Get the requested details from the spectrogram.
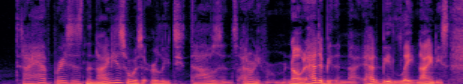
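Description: A man's somewhat breathy, fairly high-pitched voice with lively intonation. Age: 30s. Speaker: podcast host guest. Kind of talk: casual chat. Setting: video call.

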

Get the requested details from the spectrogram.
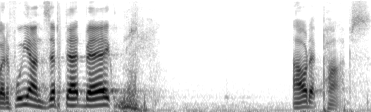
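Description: With a Midwestern accent, a man talks at a moderate pace in a very clean recording with a silent background. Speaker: pastor. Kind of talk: sermon.

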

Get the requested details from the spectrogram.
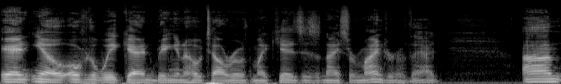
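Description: On a very clean recording with a silent background, a man with a fairly low pitch uses lively intonation in an ordinary speaking voice. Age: 40s. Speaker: podcast host. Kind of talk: casual monologue.

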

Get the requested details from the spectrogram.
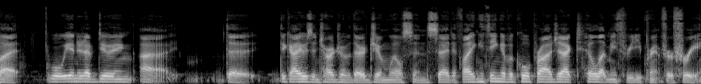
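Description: A man with an American accent speaks at a fairly quick pace and medium pitch. His intonation is monotone and flat. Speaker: engineering student. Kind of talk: interview.

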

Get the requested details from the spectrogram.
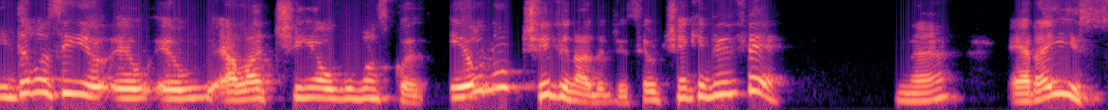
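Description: A woman speaks at a fairly quick pace with a high pitch and a dark, mellow tone. Her pitch swings very widely. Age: 50s. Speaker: mentor and coach. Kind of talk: casual chat. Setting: video call.

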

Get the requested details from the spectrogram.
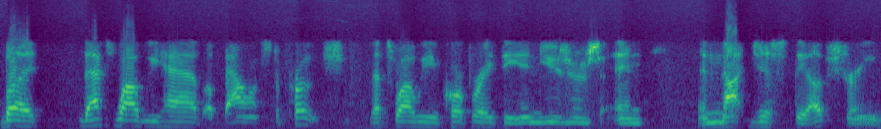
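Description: A man with an American accent speaks at medium pitch. His intonation is fairly even, and his pace is moderate. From US South, Lake Charles, Louisiana. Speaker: energy fund portfolio manager. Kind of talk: interview.

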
